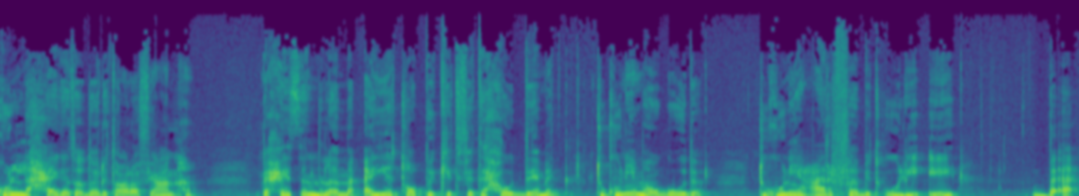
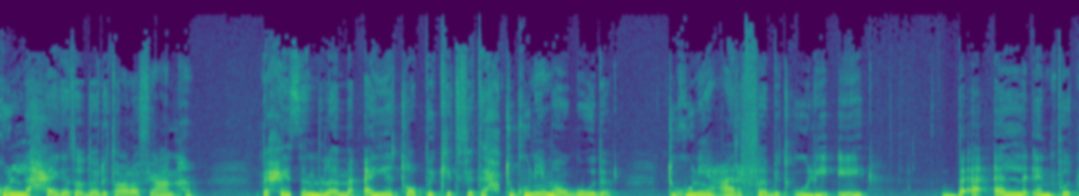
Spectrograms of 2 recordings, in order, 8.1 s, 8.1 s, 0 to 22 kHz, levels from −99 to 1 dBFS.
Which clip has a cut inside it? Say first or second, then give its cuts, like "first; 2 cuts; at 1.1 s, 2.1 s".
second; 1 cut; at 3.7 s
